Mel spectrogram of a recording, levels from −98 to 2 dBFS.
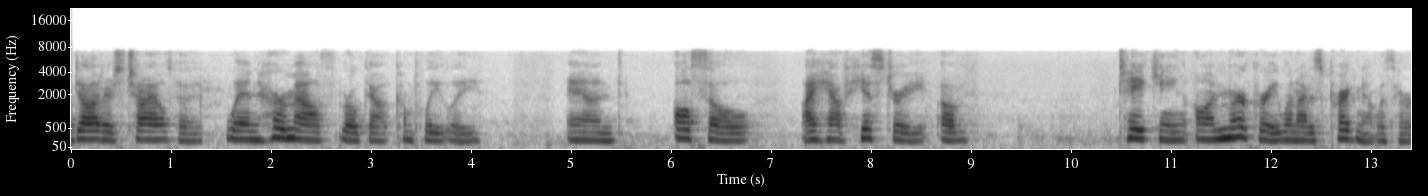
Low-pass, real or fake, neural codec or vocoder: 7.2 kHz; fake; codec, 16 kHz, 2 kbps, FunCodec, trained on Chinese and English, 25 frames a second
